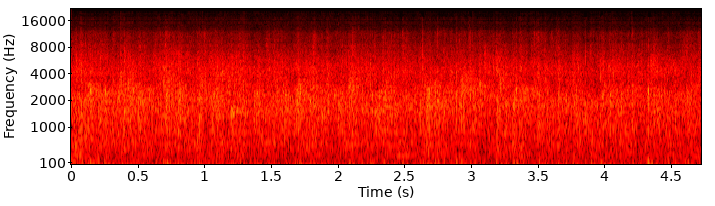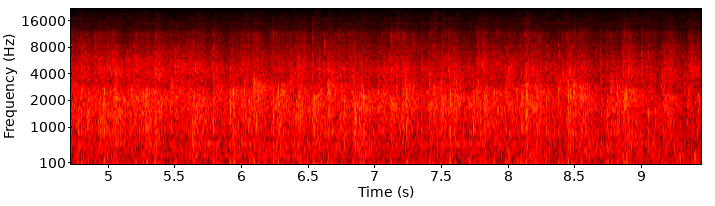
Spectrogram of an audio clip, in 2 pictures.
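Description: A crowd at an eloquence contest final applauds continuously, many hands clapping in a dense, even wash heard from some distance, sustained without pause or voices.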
